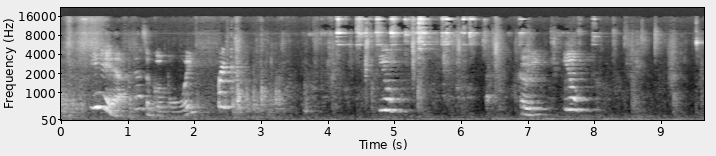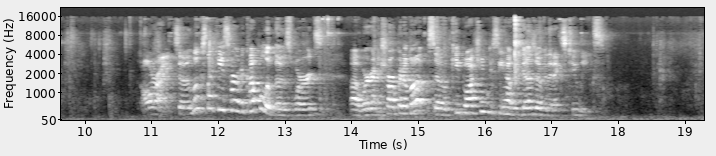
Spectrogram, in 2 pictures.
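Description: A woman speaks to a dog in a large echoing room.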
